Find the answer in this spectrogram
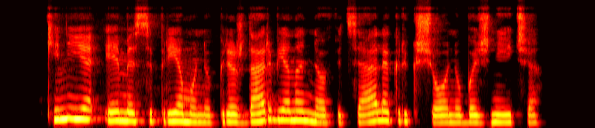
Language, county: Lithuanian, Telšiai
